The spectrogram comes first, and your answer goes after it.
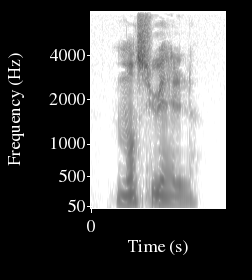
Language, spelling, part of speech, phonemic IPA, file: French, mensuel, adjective / noun, /mɑ̃.sɥɛl/, Fr-mensuel.ogg
- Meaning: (adjective) monthly; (noun) a monthly: a newspaper or magazine that is published monthly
